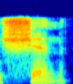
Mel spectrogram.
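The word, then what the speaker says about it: שין: to remind you that it's sh as in Shin for the consonant shin lastly too again we're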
